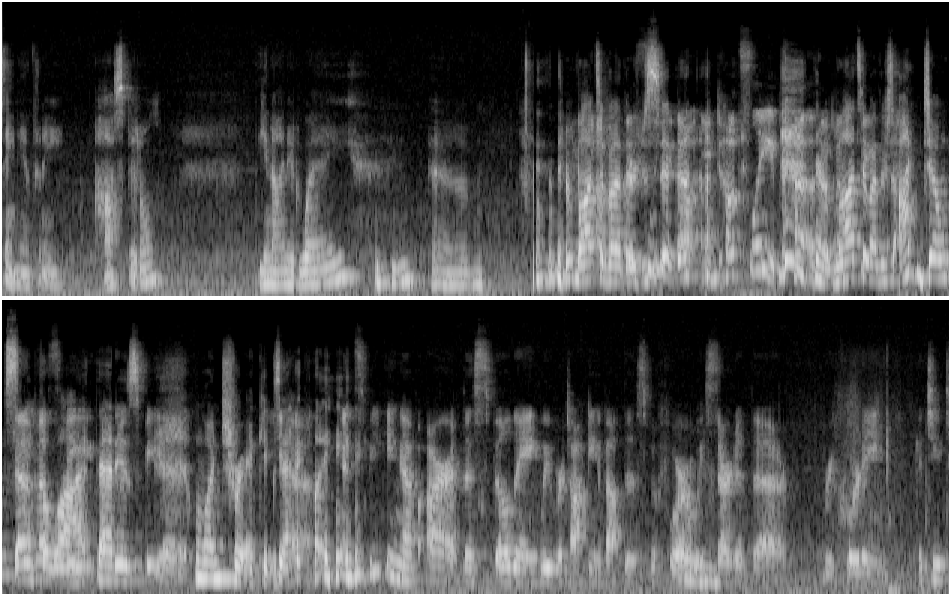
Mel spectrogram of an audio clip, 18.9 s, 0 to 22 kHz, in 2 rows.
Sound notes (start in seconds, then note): 5.2 laughs; 12.6 laughter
